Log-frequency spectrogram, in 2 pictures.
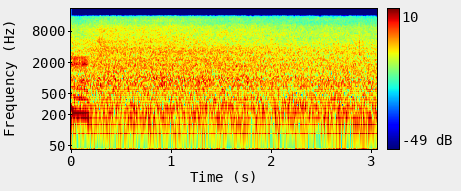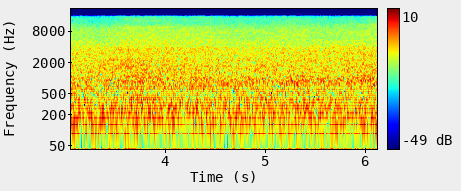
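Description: Heavy surf from a typhoon swell breaking and washing over a rocky shore: a steady, unbroken rush of waves.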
